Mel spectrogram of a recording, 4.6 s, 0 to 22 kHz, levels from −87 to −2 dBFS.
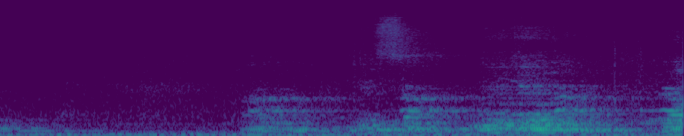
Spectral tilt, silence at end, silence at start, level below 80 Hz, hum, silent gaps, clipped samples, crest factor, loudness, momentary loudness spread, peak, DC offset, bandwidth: -6.5 dB/octave; 0 s; 0 s; -62 dBFS; none; none; under 0.1%; 18 dB; -51 LUFS; 20 LU; -32 dBFS; under 0.1%; 19 kHz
